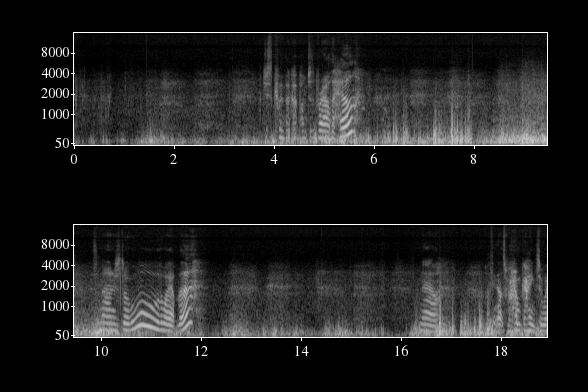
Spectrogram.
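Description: Dry grass rustles in the wind.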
